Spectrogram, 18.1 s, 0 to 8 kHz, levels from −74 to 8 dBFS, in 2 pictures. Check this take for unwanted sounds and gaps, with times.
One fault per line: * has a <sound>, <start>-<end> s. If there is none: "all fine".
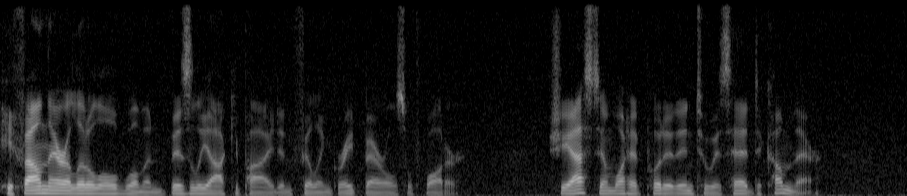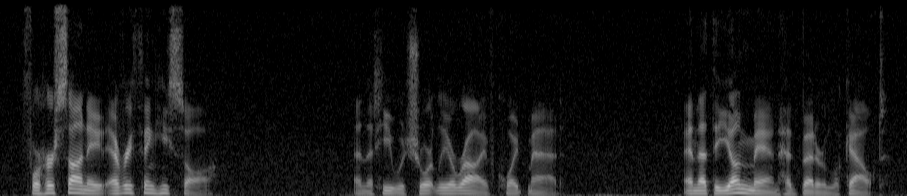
all fine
